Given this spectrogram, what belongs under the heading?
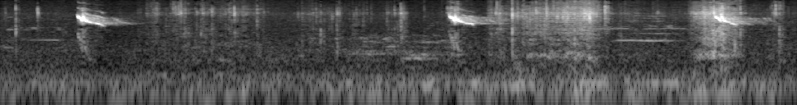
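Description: A baby bird tries to fly, making three short, fluttering bursts of wing flaps spaced a few seconds apart, close and fairly quiet against a low background hum.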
